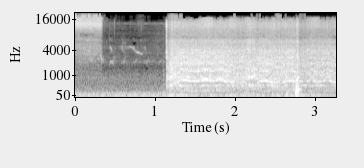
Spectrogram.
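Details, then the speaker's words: 1963 Chrysler New Yorker limousine V8 that sat since 2003, started after the backwards firing order was corrected following a backfire. It catches into a rough, lumpy run with one sharp pop and fire from the exhaust manifold. "Hey. Fire coming out the exhaust manifold. Go ahead. That's American muscle right there."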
